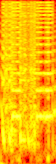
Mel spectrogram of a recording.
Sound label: Fx Glitch; Fx Glitch Communications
